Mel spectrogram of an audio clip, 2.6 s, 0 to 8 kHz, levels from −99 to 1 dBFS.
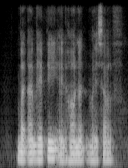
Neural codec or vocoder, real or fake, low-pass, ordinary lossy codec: codec, 16 kHz, 4 kbps, FreqCodec, smaller model; fake; 7.2 kHz; Opus, 64 kbps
